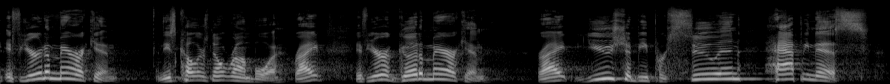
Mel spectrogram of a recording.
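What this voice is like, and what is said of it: Put-on Texan accent. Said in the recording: “I don't know why I talk like a Texan whenever I think about America.”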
